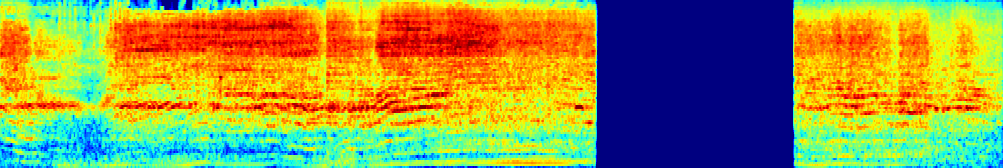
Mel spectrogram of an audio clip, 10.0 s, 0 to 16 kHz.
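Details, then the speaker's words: BMW E34 barn find with steering box: steady high whine over engine, swelling as wheel is turned, steering growling badly though fluid was present and it wouldn't bleed; power steering pump whine from air in fluid. "but in the last episode i was trying to drive it and the steering was growling so badly"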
